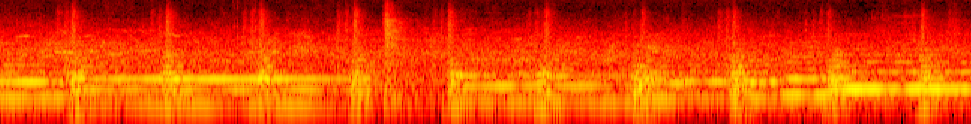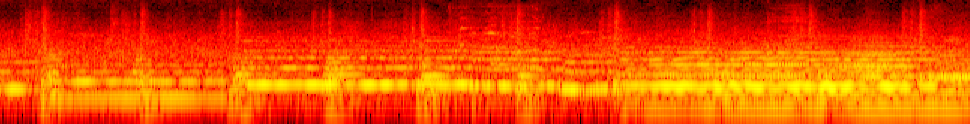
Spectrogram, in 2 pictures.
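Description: Slow processional music played on brass instruments: sustained chords, each held for a second or two before the harmony moves on.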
